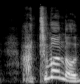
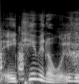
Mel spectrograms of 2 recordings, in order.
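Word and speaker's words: ATM: 아, 그리고 스키장에 갔다가 돈을 좀 뽑으려고 안내하시는 분께 ATM기 어디 있냐고 물어봐야 되는데 아트만 어디 있어요? 라고 했었네요. 라고 남겨주셨네요. – 아, 정신 감정부터 좀 받아보시도록 하시고 ATM은 ATM이라고 읽으셔야죠.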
